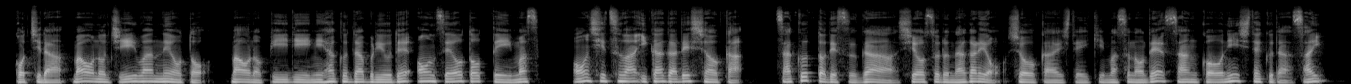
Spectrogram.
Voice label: maono g1 neo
